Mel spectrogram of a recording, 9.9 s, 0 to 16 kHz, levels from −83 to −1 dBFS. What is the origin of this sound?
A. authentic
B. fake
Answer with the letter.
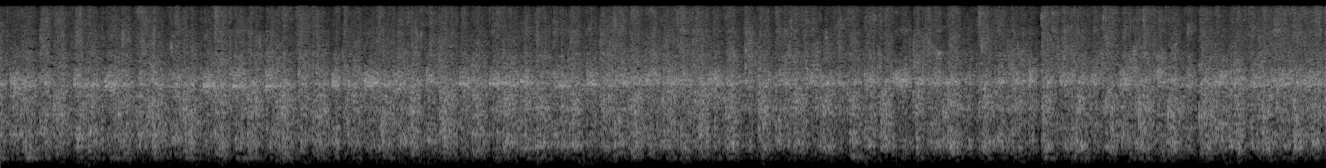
A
